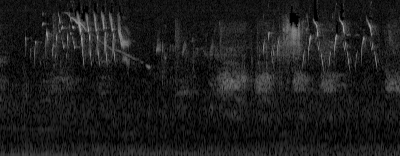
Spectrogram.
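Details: Farmland birds in peaceful surroundings: a rapid run of sharp, high descending chirps forms a trill, a pause with softer notes, then another lively trilled phrase, over low steady noise.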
